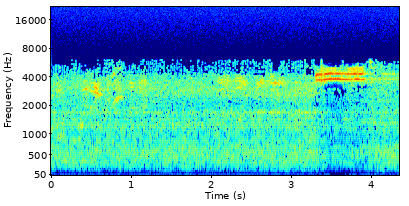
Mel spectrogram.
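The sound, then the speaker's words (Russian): Referee Szymon Marciniak's whistle gives one shrill, steady blast lasting just over half a second during an Italy versus Switzerland football match, as Switzerland makes a substitution, cutting through the constant roar of a stadium crowd. “Свистит Шимон Марчиньяк.”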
